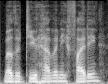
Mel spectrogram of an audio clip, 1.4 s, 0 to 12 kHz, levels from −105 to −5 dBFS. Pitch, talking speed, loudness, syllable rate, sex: 115 Hz, 265 wpm, -15 LUFS, 7.4 syllables/s, male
